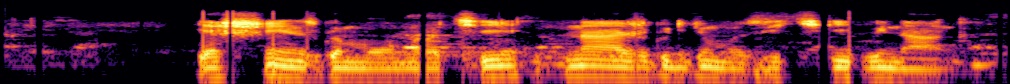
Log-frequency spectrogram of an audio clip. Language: Kinyarwanda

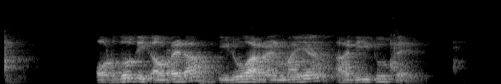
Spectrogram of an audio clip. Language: Basque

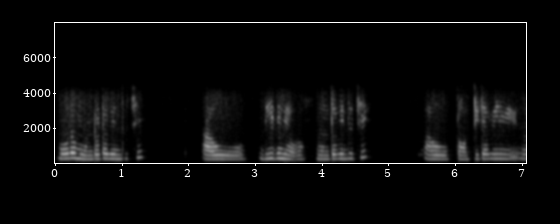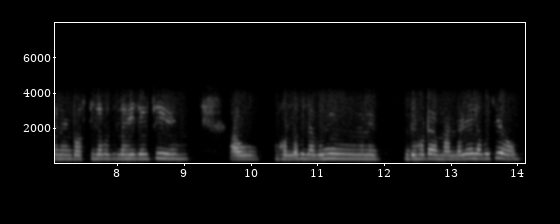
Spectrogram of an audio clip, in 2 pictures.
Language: Odia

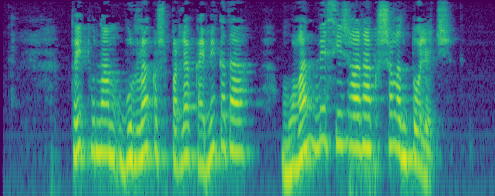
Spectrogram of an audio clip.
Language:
Mari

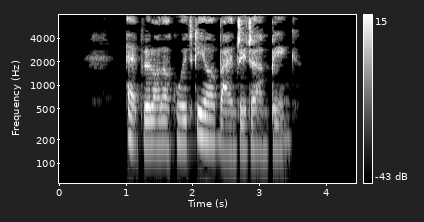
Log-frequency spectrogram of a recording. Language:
Hungarian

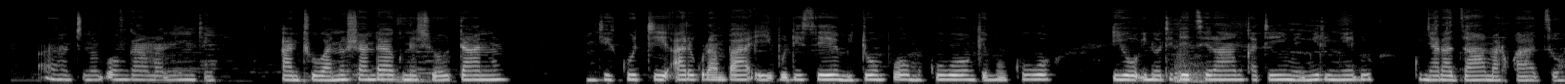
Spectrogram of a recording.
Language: Ndau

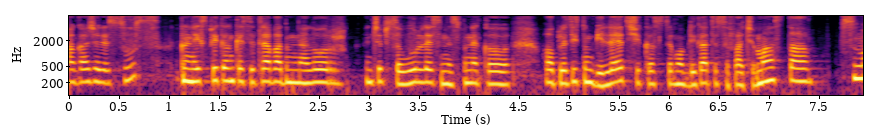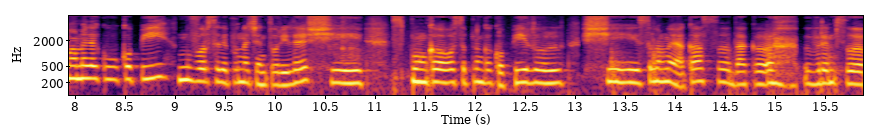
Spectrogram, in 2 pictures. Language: Romanian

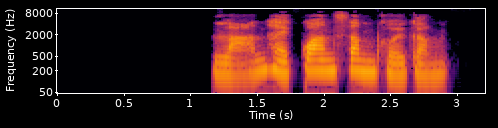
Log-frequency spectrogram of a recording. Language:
Cantonese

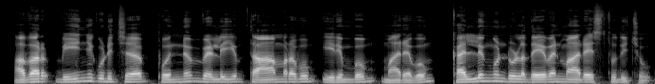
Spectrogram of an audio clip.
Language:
Malayalam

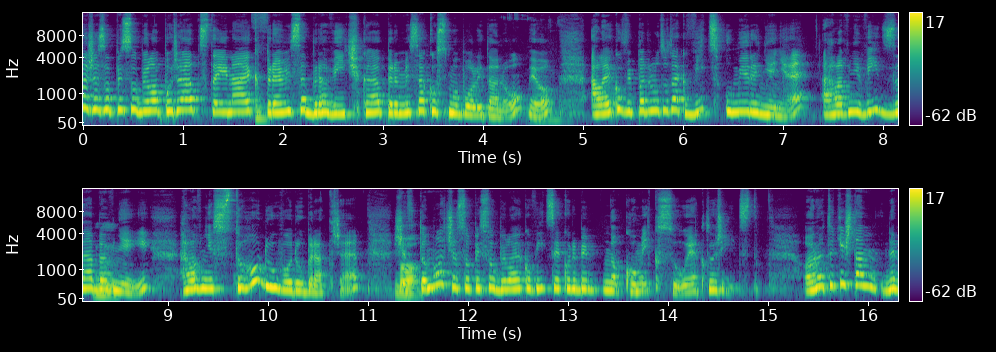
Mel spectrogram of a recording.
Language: Czech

